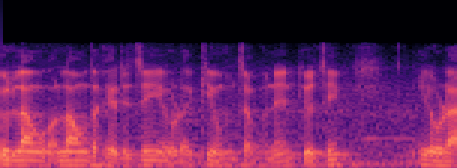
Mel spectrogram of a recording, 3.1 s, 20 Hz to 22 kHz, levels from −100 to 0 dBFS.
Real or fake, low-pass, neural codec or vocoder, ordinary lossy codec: real; none; none; none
